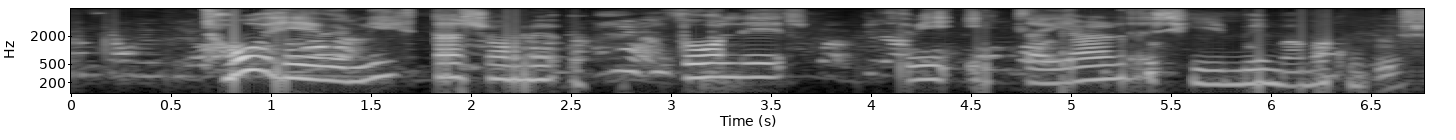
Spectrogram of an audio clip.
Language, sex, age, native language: Icelandic, male, 18-19, Icelandic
